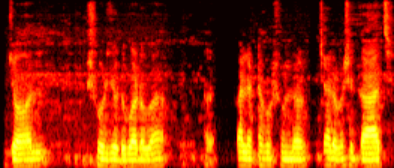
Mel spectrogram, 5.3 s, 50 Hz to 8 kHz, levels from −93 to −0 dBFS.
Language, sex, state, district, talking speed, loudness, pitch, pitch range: Bengali, male, West Bengal, Dakshin Dinajpur, 115 wpm, -20 LUFS, 110 Hz, 105-115 Hz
